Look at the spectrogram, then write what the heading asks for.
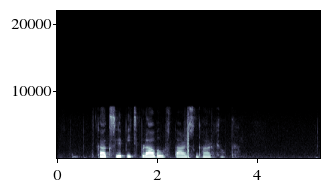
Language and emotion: Russian, neutral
